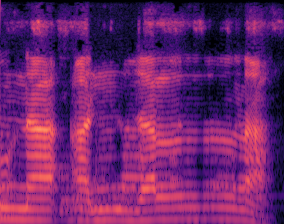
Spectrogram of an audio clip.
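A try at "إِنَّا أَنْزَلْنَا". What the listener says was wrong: তো এই ইন্না একটু টান দিতে হবে, বুঝলেন, এখানে 2 থেকে 3 আলিফ টান দিতে হবে। ইন্না, ইনে গুন্না হবে।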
